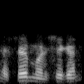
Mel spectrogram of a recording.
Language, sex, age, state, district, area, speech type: Bodo, male, 60+, Assam, Kokrajhar, rural, conversation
